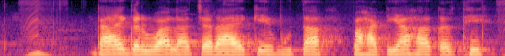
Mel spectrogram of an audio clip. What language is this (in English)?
Chhattisgarhi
